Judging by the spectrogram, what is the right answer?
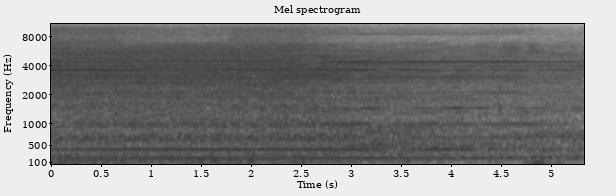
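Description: A Shop Sabre CNC router spindle runs up to speed, giving a steady, close, high-pitched whine over an even mechanical hum with a few sustained tonal lines, easing slightly in level toward the end, with no voices.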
